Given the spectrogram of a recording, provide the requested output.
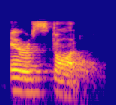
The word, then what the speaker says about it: Aristotle: A college-educated person is going to know that this is pronounced Aristotle. That's the proper pronunciation. Somebody who is not college-educated, because we all hear about Aristotle in college, is going to say Aristotle.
